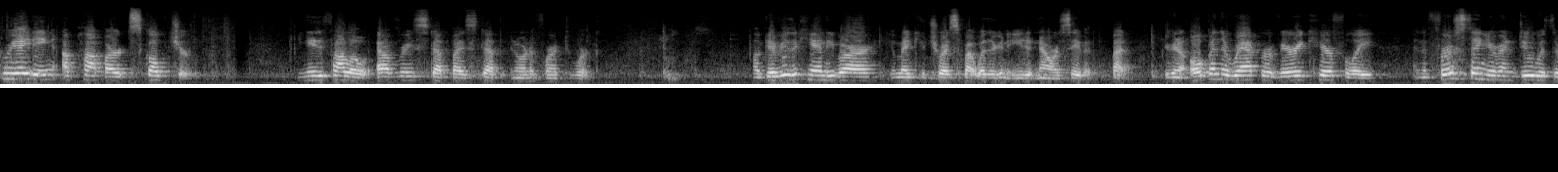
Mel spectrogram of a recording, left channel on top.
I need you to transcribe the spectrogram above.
a pop art sculpture. You need to follow every step by step in order for it to work. I'll give you the candy bar. You'll make your choice about whether you're going to eat it now or save it. But you're going to open the wrapper very carefully, and the first thing you're going to do with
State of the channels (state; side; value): silent; right; digital silence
